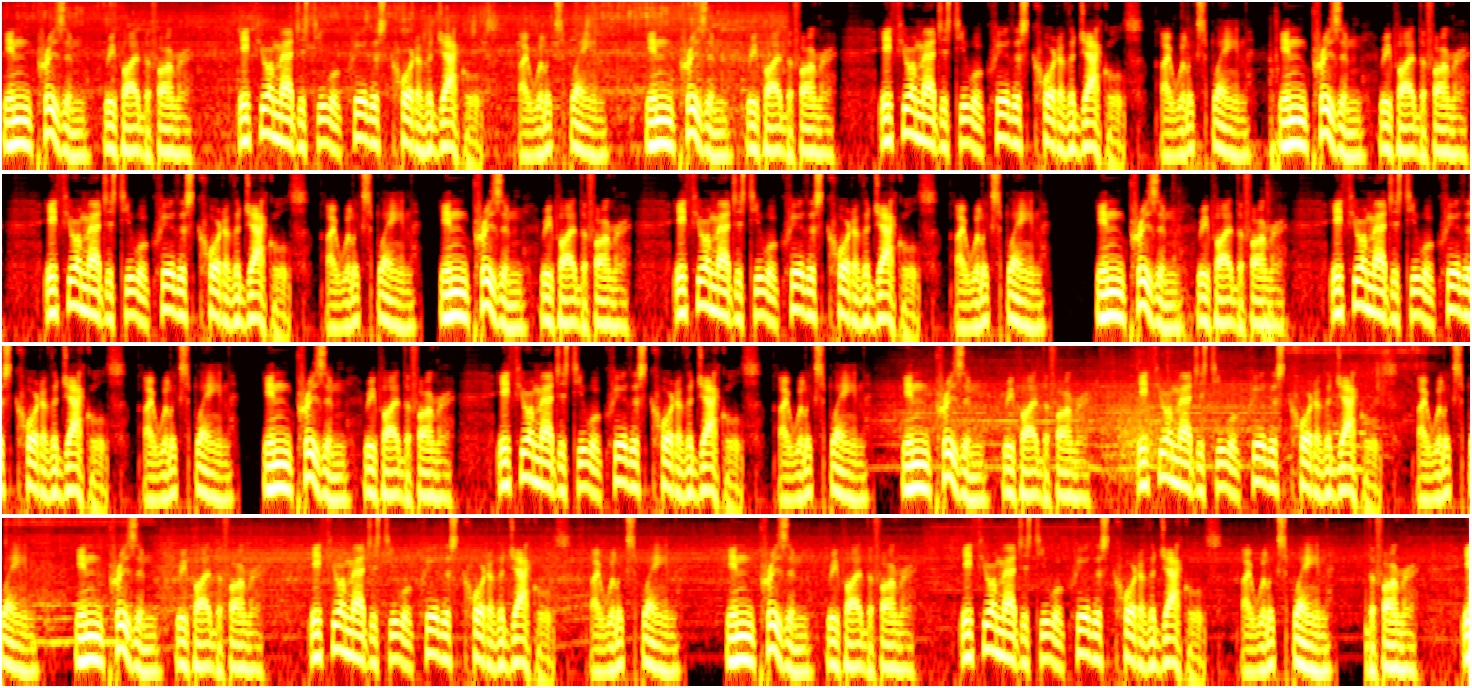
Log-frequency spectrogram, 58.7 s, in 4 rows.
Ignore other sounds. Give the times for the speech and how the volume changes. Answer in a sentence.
You can hear the speech from 0.0 to 58.6 s, at a steady volume.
